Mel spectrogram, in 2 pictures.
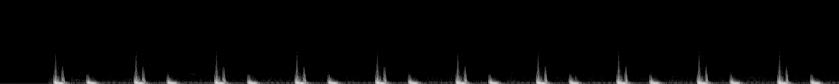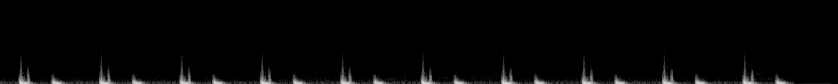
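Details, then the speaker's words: Widely split first heart sound in a teaching recording: regular heartbeat near 75 a minute with the first sound audibly split into two close components. "listen now to a widely split first sound"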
